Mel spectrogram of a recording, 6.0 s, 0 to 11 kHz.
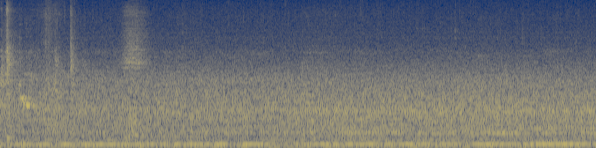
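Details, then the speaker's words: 2000 John Deere 4X2 Gator, warm restart after a ride, following ignition coil replacement: settles into an even low idle with no sputter or stalling, birds chirping nearby. Normal warm restart; a bad coil looks to have been the problem. "y'all saw it i was i was holding my breath but that was um so indeed it does look like that a bad coil was our problem"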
